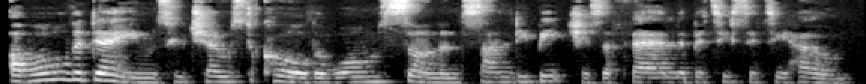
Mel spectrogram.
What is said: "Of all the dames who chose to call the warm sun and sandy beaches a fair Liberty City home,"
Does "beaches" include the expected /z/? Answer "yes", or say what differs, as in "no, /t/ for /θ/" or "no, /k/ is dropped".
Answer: yes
